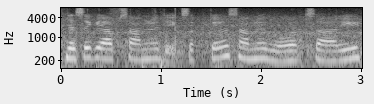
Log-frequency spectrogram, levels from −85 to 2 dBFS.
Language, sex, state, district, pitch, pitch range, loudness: Hindi, female, Chandigarh, Chandigarh, 220 Hz, 200-230 Hz, -15 LUFS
